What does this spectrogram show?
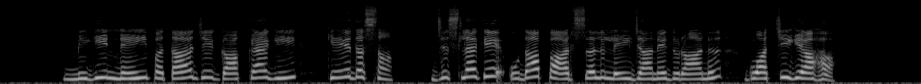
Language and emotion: Dogri, fearful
